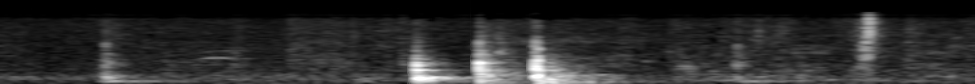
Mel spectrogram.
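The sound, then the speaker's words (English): A chair is carried in for a panel and set down: a soft knock, then a quick cluster of three wooden clunks and scrapes, and one last tap. “We probably need another chair.”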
